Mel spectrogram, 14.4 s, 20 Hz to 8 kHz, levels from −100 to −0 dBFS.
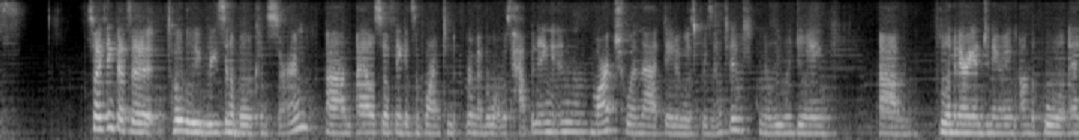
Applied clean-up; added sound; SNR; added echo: neural separator model SepFormer DNS4.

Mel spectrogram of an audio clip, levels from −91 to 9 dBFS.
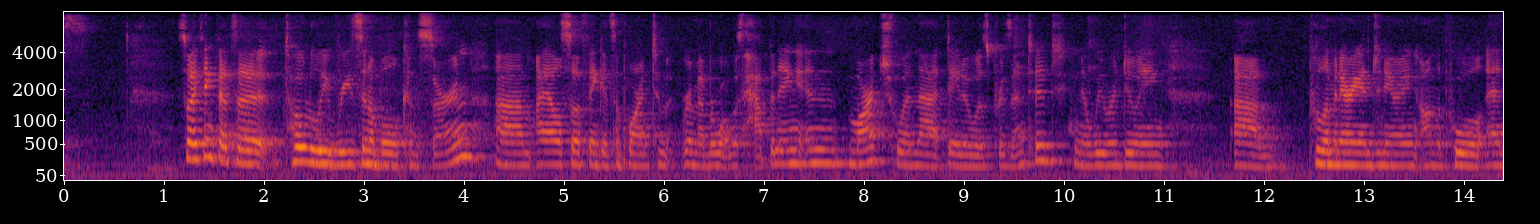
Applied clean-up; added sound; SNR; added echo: none; none; none; none.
